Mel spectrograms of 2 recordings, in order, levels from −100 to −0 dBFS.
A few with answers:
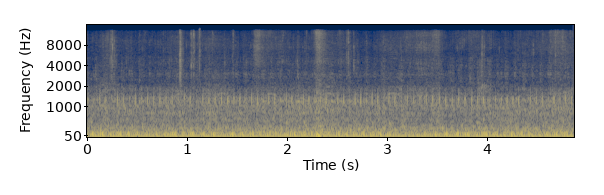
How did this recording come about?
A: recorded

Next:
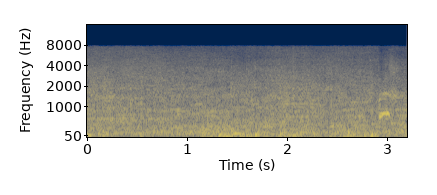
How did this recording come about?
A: remade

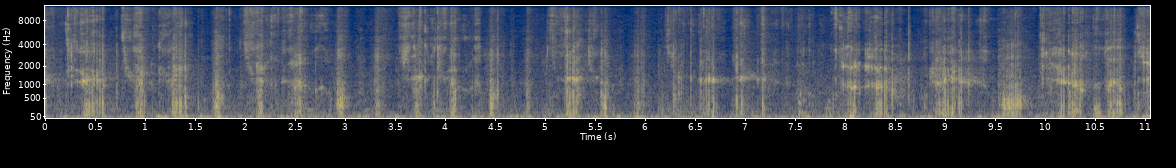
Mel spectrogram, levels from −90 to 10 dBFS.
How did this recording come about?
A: remade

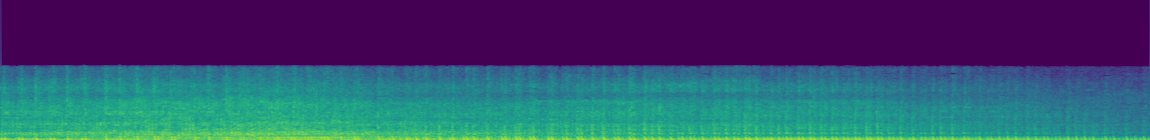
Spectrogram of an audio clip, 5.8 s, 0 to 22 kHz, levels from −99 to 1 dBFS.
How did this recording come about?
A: recorded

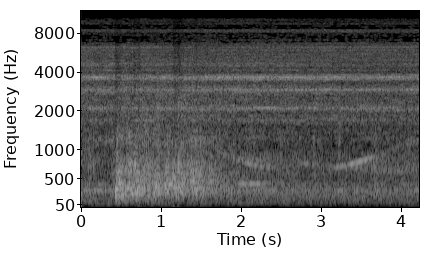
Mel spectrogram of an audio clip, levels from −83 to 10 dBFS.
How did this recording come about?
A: recorded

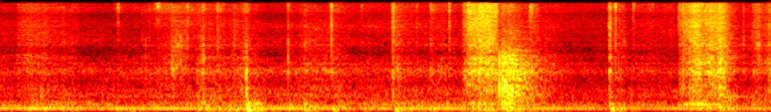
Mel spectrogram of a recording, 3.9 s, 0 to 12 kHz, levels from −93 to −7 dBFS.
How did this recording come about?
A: remade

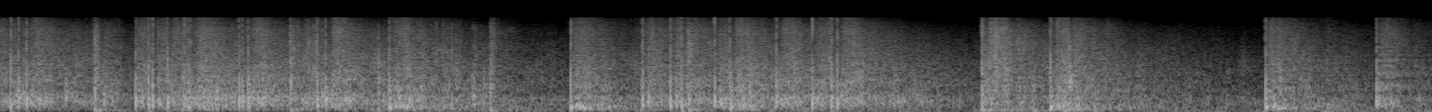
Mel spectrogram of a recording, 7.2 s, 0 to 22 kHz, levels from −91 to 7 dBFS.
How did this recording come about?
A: remade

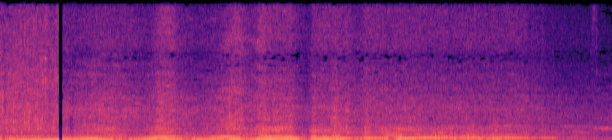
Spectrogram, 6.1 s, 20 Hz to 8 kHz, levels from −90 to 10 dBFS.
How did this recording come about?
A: recorded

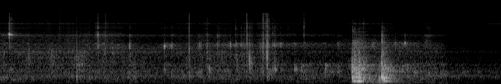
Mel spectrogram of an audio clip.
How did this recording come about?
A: remade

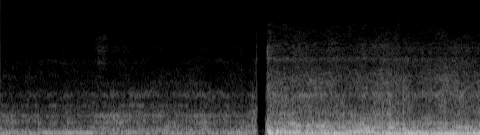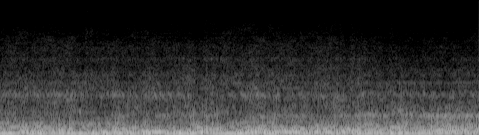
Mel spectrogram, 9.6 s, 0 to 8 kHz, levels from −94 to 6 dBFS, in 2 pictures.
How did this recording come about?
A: remade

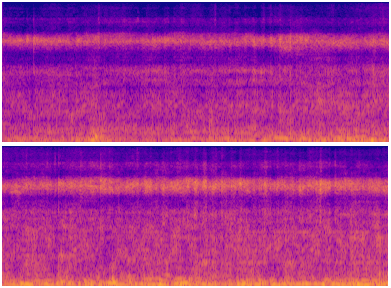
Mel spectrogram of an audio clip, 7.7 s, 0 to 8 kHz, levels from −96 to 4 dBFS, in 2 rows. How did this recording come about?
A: remade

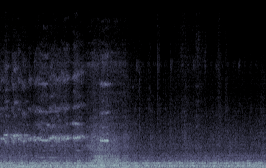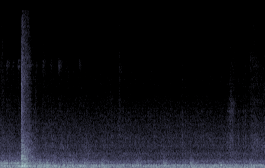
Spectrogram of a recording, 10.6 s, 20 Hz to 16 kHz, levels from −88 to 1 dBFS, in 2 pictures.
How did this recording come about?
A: remade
